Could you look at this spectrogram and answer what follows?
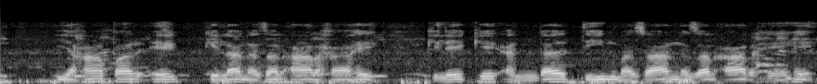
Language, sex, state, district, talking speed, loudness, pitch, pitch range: Hindi, male, Bihar, Bhagalpur, 125 wpm, -16 LUFS, 115 Hz, 105-125 Hz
